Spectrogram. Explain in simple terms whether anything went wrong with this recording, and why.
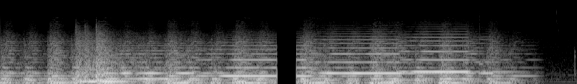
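Something did go wrong: a rebuffering stall at 2.77 s. The sound stops dead and stays silent for about 0.2 s, until 2.97 s, then carries on exactly where it left off. The player ran out of downloaded audio and had to wait for more to arrive. Unlike a dropout, where a piece of the sound goes missing, nothing is skipped here; the pause just adds about 0.2 s to the playing time.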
